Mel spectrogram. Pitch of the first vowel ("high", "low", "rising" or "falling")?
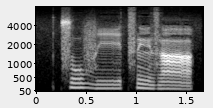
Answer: high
